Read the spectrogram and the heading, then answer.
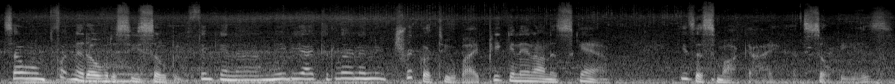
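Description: A man's voice: fairly high pitch, noisy background. A man playing a broke, eager 1920s New York street drifter in a radio play, talking in hesitant slang. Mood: wry storytelling. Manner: slangy, hesitant, colloquial storytelling. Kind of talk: radio play acting and first-person narration.

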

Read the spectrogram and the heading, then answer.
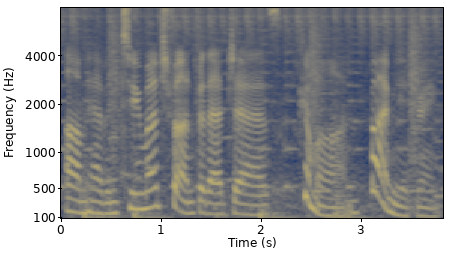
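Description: A woman acting a brash, animated party girl. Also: low voice, music in the background. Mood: teasing. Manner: sassy, slangy, drawn-out teasing. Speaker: actor in a radio play. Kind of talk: radio theatre acting.

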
